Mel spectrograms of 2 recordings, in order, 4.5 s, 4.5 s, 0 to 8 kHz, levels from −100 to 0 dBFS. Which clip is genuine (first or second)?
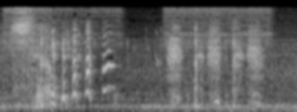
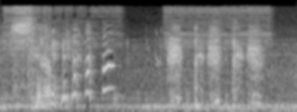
second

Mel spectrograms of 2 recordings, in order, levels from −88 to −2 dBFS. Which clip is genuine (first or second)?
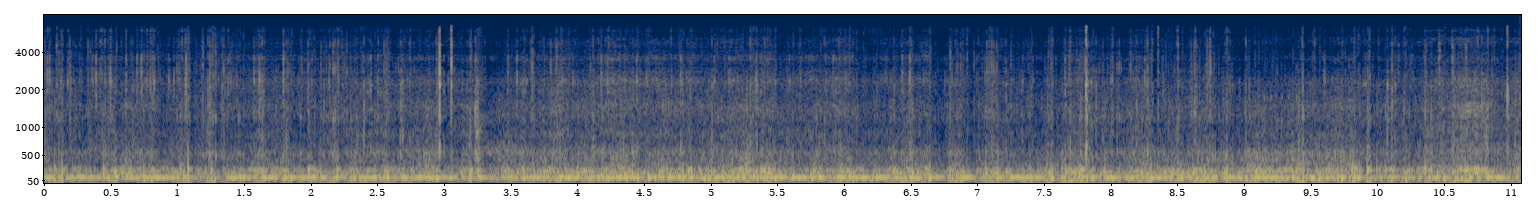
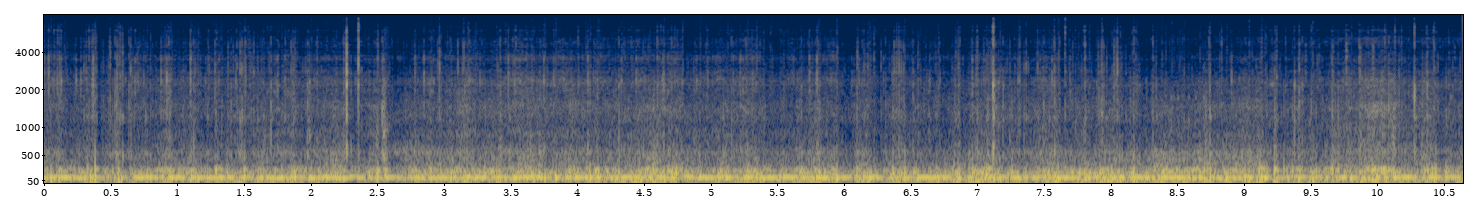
first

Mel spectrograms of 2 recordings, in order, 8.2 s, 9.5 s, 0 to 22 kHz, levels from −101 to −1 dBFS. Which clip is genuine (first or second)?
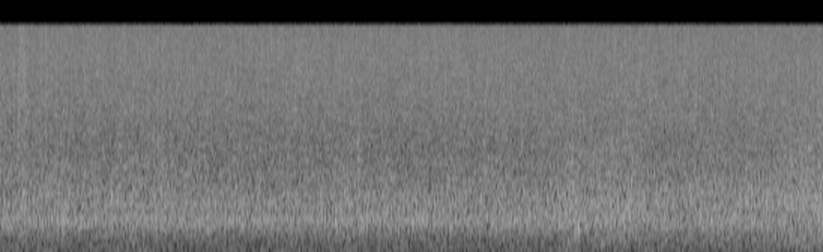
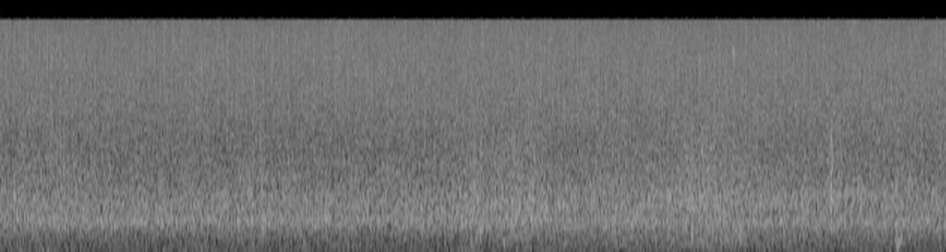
second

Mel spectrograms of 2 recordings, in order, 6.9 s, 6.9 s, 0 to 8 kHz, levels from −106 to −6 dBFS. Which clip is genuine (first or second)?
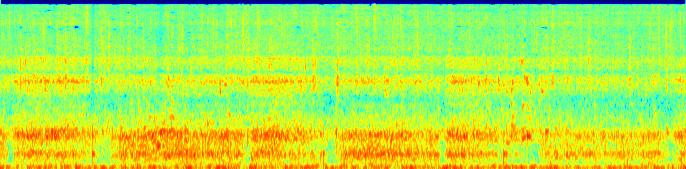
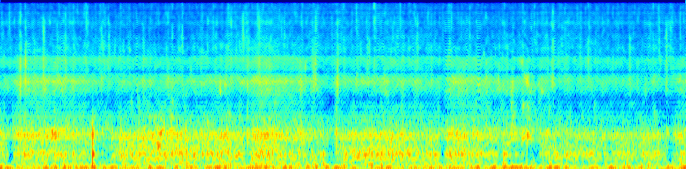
first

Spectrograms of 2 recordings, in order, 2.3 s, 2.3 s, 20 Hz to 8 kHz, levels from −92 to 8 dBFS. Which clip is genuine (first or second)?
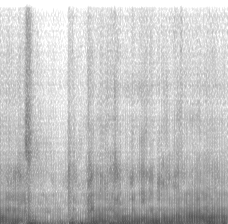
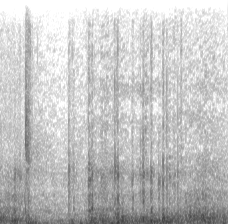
second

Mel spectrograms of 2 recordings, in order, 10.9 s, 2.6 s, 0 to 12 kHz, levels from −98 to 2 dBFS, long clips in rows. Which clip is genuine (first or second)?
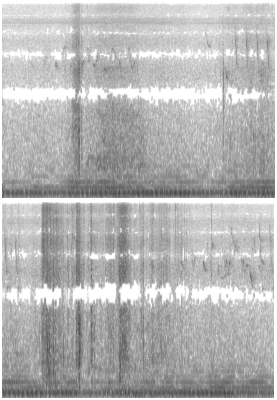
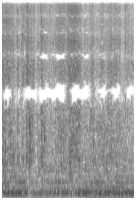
first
